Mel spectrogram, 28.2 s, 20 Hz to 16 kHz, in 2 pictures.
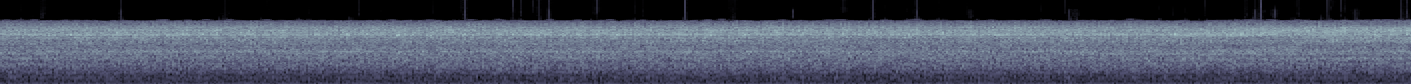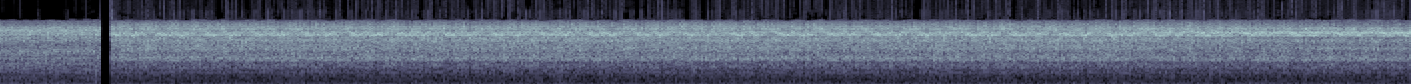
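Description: Vacuum-driven Lego model vibrating-lever steam engine with opposed, double-acting pistons, running: a steady loud rush of air through its valves and ports, with no knocking now that its broken piston has been fixed. After a cut about 15 seconds in it is louder, with a high tone close to a whistle.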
